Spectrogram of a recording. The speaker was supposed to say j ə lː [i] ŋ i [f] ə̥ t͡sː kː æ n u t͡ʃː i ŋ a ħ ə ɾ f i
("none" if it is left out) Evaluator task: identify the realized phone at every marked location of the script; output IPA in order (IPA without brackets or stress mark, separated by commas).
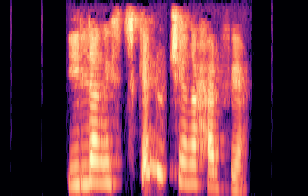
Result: æ, θ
